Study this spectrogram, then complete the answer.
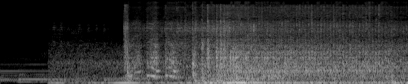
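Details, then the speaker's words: Mini Cooper D diesel, started after crank pulley and auxiliary belt refitted (tensioner released with 21 mm spanner); cranks, catches, settles into steady even diesel idle clatter, earlier brick-in-washing-machine rattle gone; sounds good, normal idle. "as you can hear this is the mini coopa D the diesel version so that sounded good"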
